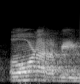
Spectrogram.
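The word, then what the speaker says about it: honorable: ஹச் சைலண்டாகவே எப்படி pronounce பண்ணுவோம்? ஹானரபிள் மேன்.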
